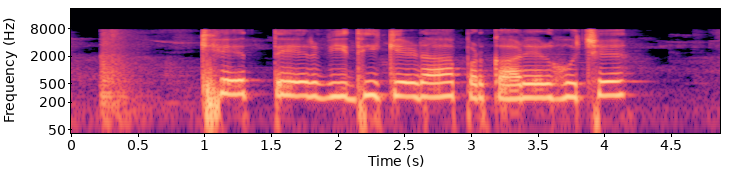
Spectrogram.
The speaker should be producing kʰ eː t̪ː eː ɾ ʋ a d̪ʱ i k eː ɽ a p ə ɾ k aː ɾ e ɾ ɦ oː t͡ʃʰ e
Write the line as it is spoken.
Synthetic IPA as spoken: kʰ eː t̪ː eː ɾ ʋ i d̪ʱ i k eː ɽ a p ə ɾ k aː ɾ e ɾ ɦ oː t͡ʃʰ e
